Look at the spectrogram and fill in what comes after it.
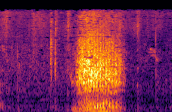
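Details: Horse giving a single short, breathy, noisy blow of about half a second, rough and broadband with a low rumbling base, standing out against a quiet background.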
